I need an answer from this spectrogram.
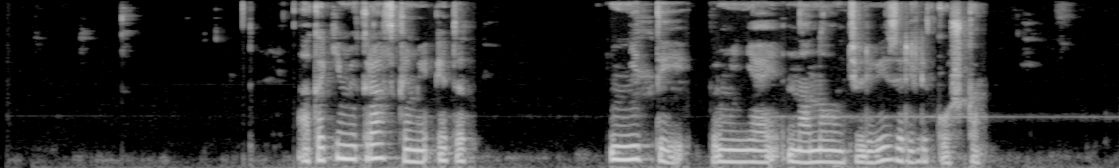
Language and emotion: Russian, neutral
